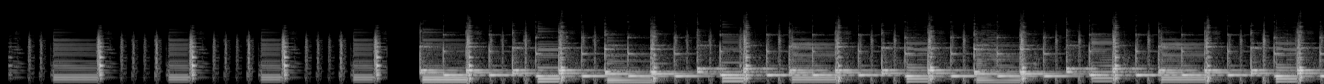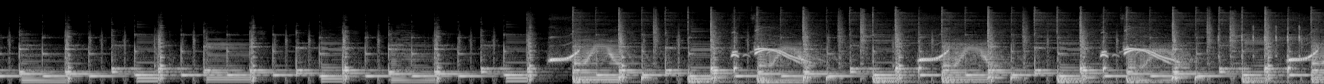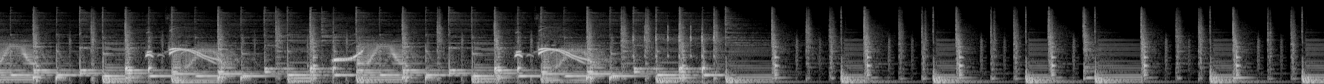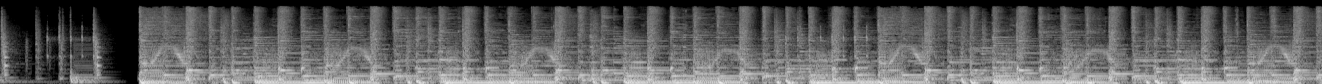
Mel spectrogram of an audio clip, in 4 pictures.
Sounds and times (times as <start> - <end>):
Music: 0.1 - 52.9.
